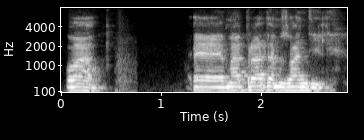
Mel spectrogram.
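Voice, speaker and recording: A man's voice: medium pitch, level tone, unhurried, muffled recording, slight background noise. A man hosting a live online interview, greeting guests effusively with many fillers. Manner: warm, effusive greetings, hesitant. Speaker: host. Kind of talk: casual interview.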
